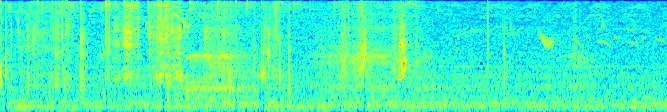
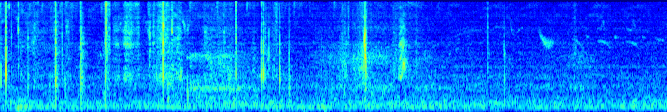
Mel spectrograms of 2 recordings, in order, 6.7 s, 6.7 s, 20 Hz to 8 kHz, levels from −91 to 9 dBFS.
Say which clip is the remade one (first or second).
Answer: second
